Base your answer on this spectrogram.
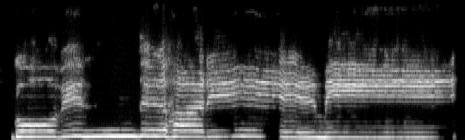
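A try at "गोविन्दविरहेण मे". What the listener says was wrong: हरे नहीं है माता जी, गोविंद विरहेण में, जैसे विरहा पढ़ा है ना हमने, विरा विहा विरहेण।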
